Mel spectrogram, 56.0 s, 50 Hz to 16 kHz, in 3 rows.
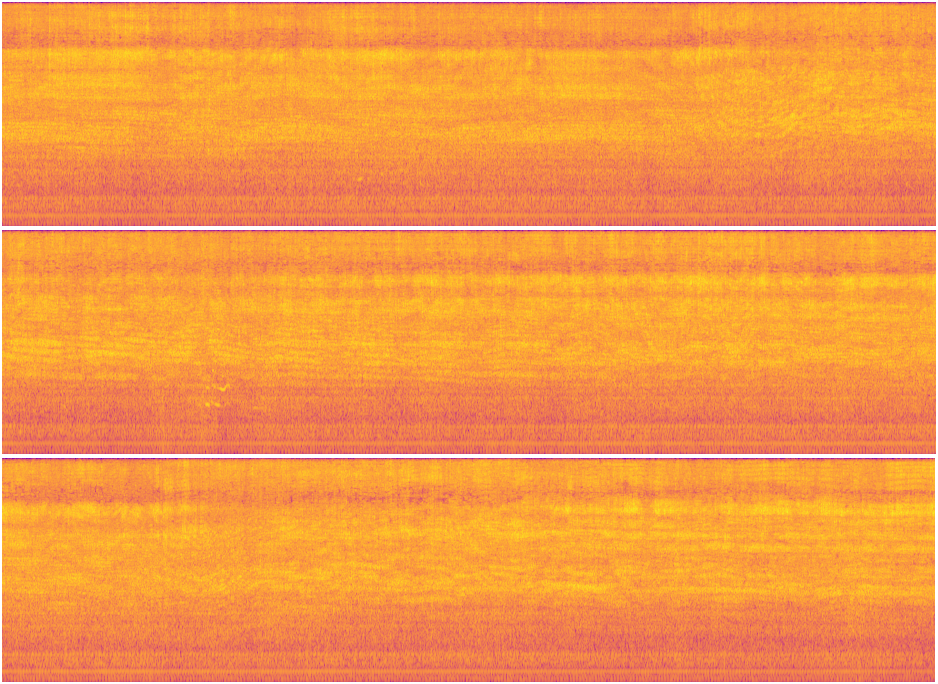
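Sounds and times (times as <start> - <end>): machine motor humming: 0.0 - 56.0.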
